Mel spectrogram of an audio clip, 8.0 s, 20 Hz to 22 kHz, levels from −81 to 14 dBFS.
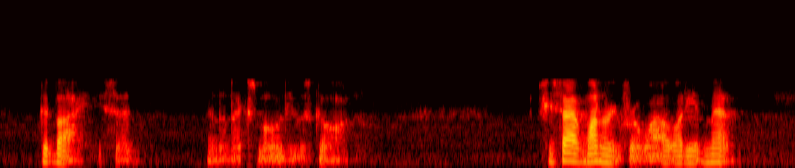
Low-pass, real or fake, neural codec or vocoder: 3.6 kHz; fake; vocoder, 22.05 kHz, 80 mel bands, HiFi-GAN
